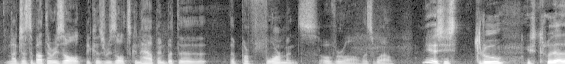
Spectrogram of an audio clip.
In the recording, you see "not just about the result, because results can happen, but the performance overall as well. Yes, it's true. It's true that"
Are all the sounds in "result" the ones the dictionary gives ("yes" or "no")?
yes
